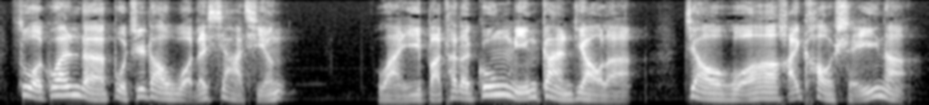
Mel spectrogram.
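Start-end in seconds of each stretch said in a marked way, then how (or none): none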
